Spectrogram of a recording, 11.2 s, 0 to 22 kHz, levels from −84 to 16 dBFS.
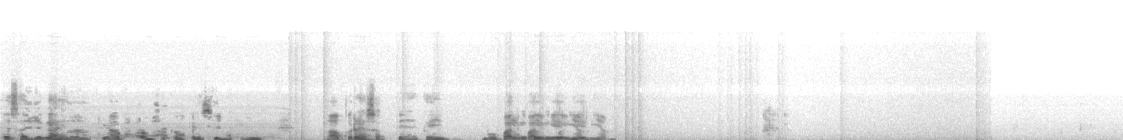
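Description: This is a speech recording from a call, with echo-canceller faults at both ends and a doubled stretch in the middle. The first fault is speech suppressed in double talk. It shows up three times. From 0.0 to 0.48 s the talker's level dips by about 10 dB, for around a fifth of a second in total. From 0.98 to 2.68 s it dips again, by about 10 dB, for roughly a second altogether. From 9.97 to 10.25 s there is a brief, deeper dip of about 15 dB. The likely cause is an echo canceller that could not tell the local talker from loudspeaker echo while both sides spoke, so it pulled everything down. The second fault is the other side's voice leaking through. A faint second voice appears from 0.24 to 0.32 s, about 20 dB under the talker. It returns from 0.7 to 2.86 s, a little stronger at about 15 dB down. That longer stretch overlaps the second dip, which fits the double-talk picture. The likely cause is residual loudspeaker echo that the canceller left in the microphone signal. 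The third fault is a doubled audio track, from 5.06 to 6.16 s. A second copy of the speech trails the original by about 200 ms, about 5 dB quieter. It is full-band, with no decay or room colour. It starts and stops abruptly. The likely cause is the same audio mixed in twice, from a slower capture path or an edit holding two offset copies. The fourth fault is background gated by the echo canceller, from 10.29 to 10.45 s. The room sound drops by 11 dB for about 150 ms, then comes back. This happens when the canceller clamps the microphone hard during loudspeaker playback and then releases it. It follows right after the last double-talk dip.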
